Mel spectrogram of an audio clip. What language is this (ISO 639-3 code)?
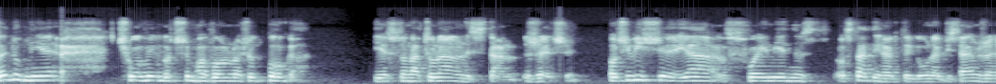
pol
